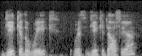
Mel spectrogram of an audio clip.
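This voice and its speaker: A man with a medium-pitched voice hosts a podcast interview. His delivery is casual and conversational. The sound is very dry and a little muffled, like modest lo-fi audio. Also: expressive, moderate pace, warm tone, slightly rough, dry recording. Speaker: podcast host.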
